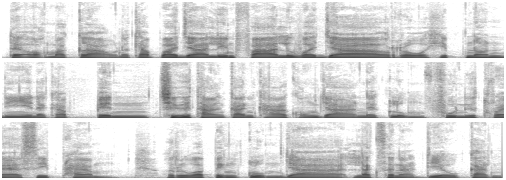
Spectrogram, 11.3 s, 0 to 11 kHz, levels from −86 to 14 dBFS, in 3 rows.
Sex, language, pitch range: male, Thai, 110-135 Hz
